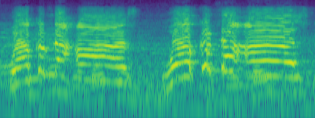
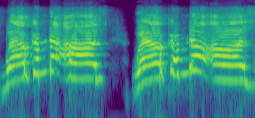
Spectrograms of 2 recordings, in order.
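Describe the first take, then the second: First: High, slow, drawn-out mock announcer call; muffled old man announcer. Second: High, drawn-out mock greeting call; muffled old man announcer. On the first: Masked old man calling out to the actors in a drawn-out mock announcer voice. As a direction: mimic the masked old man greeting wrestlers. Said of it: "you keep hearing him say". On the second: Masked old man greeting the actors over and over in a drawn-out mock announcer voice. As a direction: repeat the old man's drawn-out welcome over and over. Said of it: "old man in a rubber mask is".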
